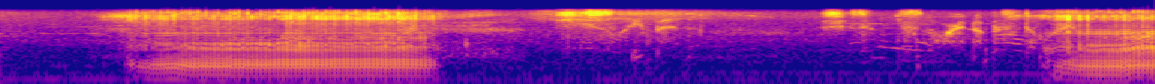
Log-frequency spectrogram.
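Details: Blue nose pitbull puppy snoring: two loud, rough snoring breaths with faint TV voices and room sound between; dog snoring.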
